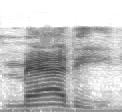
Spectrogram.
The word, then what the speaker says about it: Maddie: okay um and okay so let's practice I want to practice your D sounds okay so so for example um we have the name Maddie and and I can I can tell you are trying to use that D sound in saying mad okay the uh the difference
